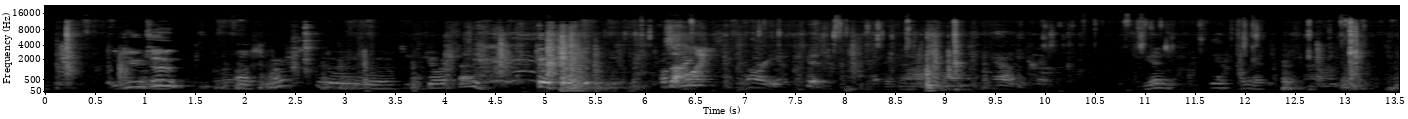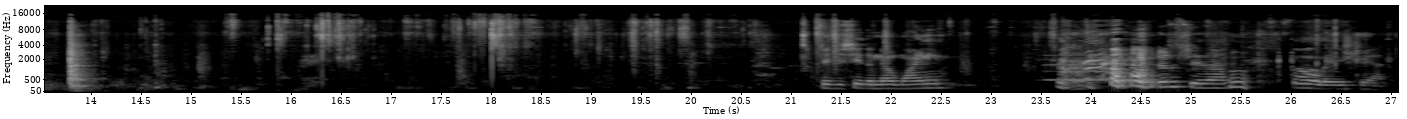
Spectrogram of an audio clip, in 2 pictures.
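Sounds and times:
small objects clicking and rattling: 0:05.6 - 0:13.4, 0:14.1 - 0:22.0.

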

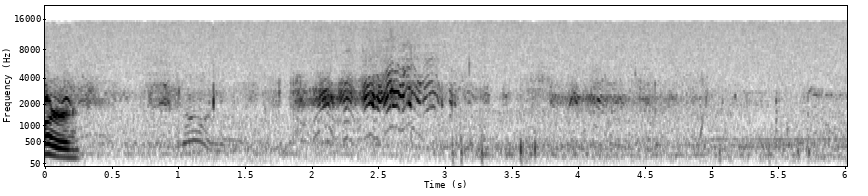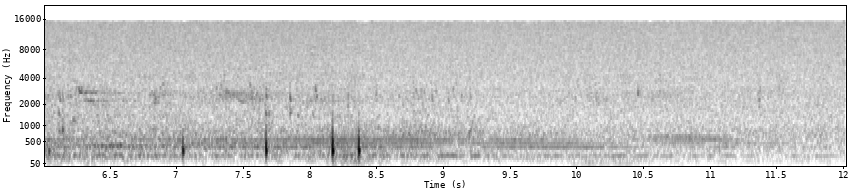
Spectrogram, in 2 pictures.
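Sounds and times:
faint birdsong: 0:00.1 - 0:11.8
songbird warbling: 0:01.7 - 0:08.6.

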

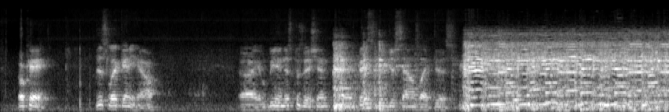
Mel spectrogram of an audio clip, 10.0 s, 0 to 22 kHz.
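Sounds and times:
electric guitar blues-rock lick: 0:05.0 - 0:06.0, 0:06.9 - 0:10.0.

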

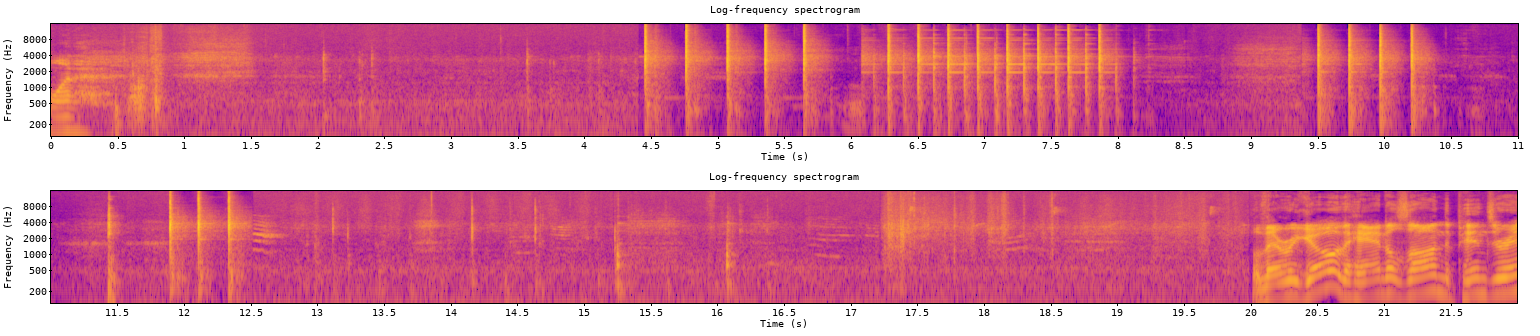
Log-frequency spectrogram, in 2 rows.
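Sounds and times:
hammer tapping metal pins: 0:04.5 - 0:08.2.

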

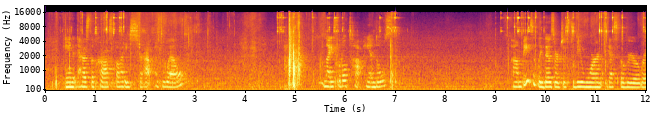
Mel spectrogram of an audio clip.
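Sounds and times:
leather bag handling: 0:00.0 - 0:06.0, 0:09.1 - 0:12.0.

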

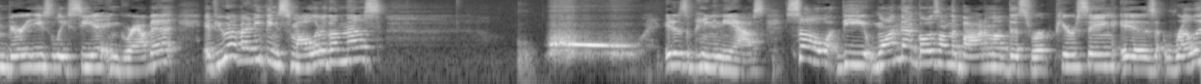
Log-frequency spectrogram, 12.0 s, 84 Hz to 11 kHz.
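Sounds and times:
woman breathing in: 0:03.9 - 0:06.6
forceful breath blown out: 0:05.4 - 0:06.6.

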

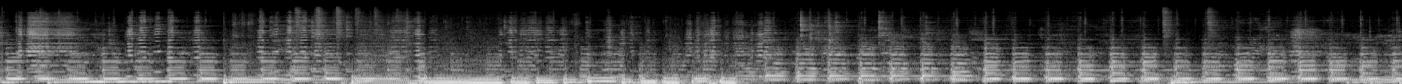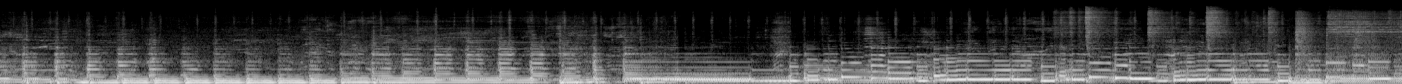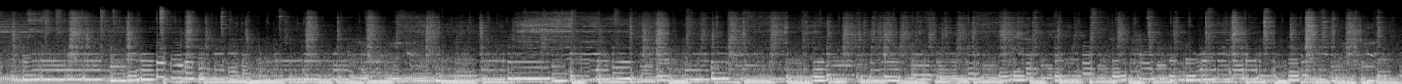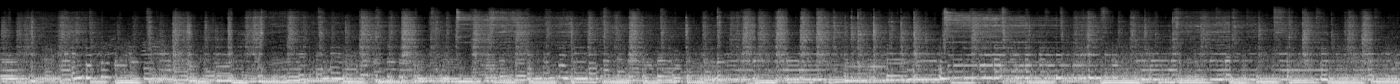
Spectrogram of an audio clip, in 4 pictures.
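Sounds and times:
accordion melody: 0:00.0 - 0:56.0
bass line: 0:00.0 - 0:56.0
guitar strumming: 0:00.0 - 0:56.0.

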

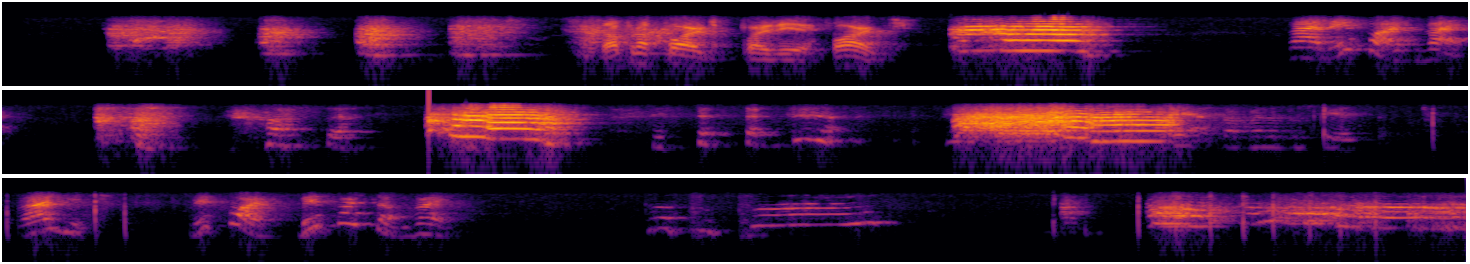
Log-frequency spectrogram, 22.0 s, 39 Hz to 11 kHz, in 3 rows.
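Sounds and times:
child blowing into a trumpet: 0:00.5 - 0:03.1, 0:09.5 - 0:10.3, 0:12.1 - 0:13.3, 0:20.0 - 0:21.9
trumpet blast: 0:09.5 - 0:10.2, 0:12.1 - 0:13.2.

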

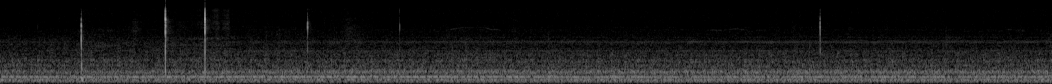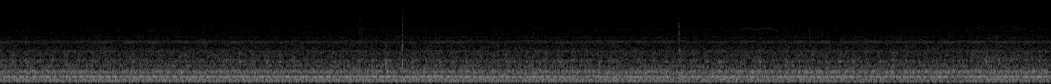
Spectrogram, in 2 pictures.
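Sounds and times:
mechanical hum with hiss: 0:00.0 - 0:21.0.

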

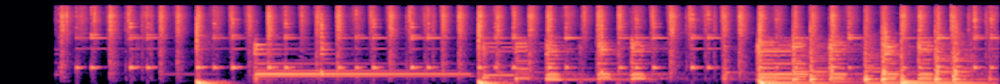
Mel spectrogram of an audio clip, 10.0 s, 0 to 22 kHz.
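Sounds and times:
bell-like struck instrument pattern: 0:00.6 - 0:10.0
deep drum beat: 0:01.8 - 0:02.5, 0:04.8 - 0:05.2, 0:07.6 - 0:10.0.

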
